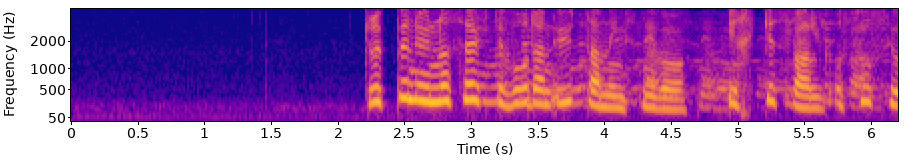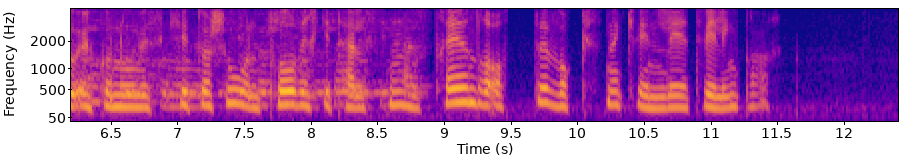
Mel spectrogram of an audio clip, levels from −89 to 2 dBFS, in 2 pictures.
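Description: From 2.96 to 8.95 s there is feedback echo between two devices. A second device in the room replays the far end, and its microphone sends it back. The speech returns roughly every 0.4 s, thinner and ringing, peaking about 15 dB below the speech, all within the narrow band that ends at 4 kHz.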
